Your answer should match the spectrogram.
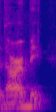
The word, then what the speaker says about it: Derby: Se escreve como cigarro Derby, mas se pronuncia Derby.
